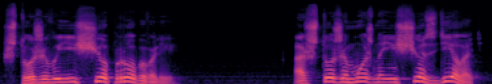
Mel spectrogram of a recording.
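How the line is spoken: Mother's angry exclamation. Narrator (Russian): сердито воскликнула мать

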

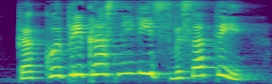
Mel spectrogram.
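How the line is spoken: Admiring exclamation. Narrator (Russian): воскликнула она восхищенно

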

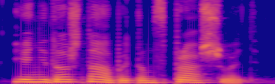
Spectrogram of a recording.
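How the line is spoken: Calm reply. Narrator (Russian): спокойно ответила мать

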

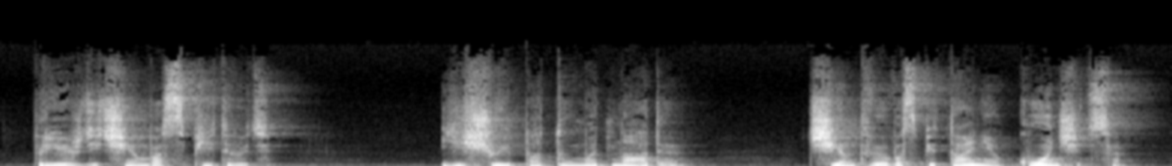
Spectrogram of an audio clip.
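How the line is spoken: Calm old woman. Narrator (Russian): спокойно ответила бабушка

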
